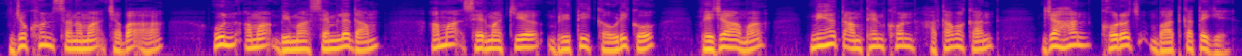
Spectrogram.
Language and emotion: Santali, neutral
